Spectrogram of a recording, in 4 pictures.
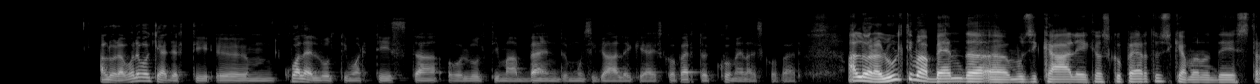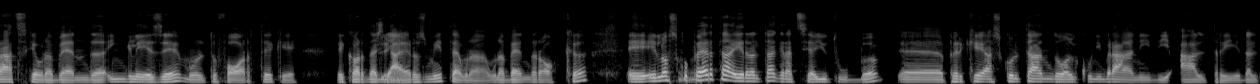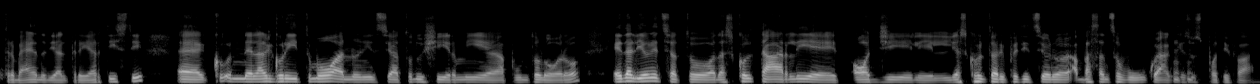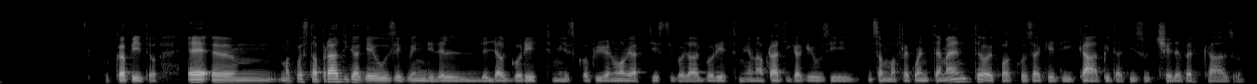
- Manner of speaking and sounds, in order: none
- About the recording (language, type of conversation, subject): Italian, podcast, Come scopri di solito nuova musica?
